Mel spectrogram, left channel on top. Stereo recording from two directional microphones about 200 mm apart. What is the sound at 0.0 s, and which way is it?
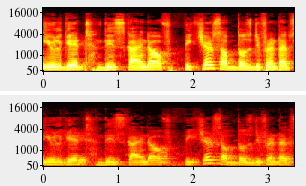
Speech, 45° left (ahead or behind).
